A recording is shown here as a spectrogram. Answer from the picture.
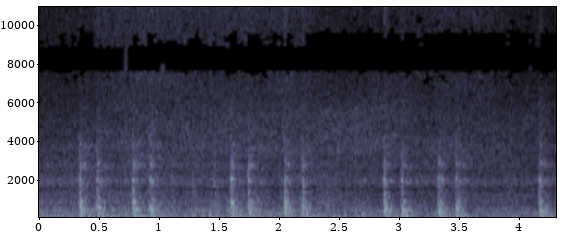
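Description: Sanyo Electric Railway electric train passing through a station at speed: its wheels clack over the rail joints in quick pairs, over a steady rumble and hiss. The last clack comes near the end as the final car goes by.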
